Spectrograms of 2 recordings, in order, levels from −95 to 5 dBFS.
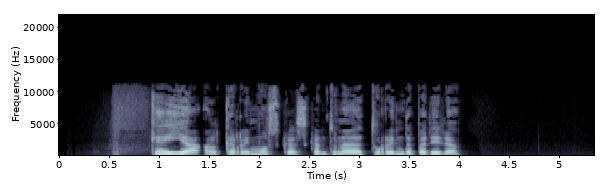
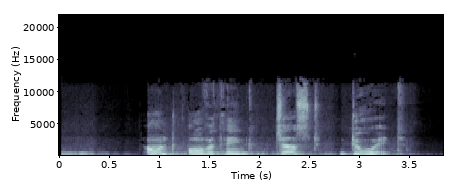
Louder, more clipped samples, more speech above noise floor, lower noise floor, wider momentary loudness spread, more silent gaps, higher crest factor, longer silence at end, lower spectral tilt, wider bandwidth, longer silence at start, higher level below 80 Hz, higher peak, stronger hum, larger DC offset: about the same, -22 LUFS vs -21 LUFS; neither; first, 58 dB vs 32 dB; first, -80 dBFS vs -52 dBFS; second, 9 LU vs 16 LU; neither; about the same, 20 dB vs 16 dB; first, 1.35 s vs 0.4 s; about the same, -5 dB/octave vs -5 dB/octave; about the same, 11.5 kHz vs 12 kHz; first, 0.55 s vs 0.05 s; second, -68 dBFS vs -60 dBFS; about the same, -4 dBFS vs -6 dBFS; neither; neither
